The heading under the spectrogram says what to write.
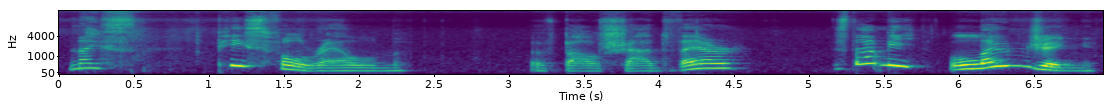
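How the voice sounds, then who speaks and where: Gamebook narrator, takes it slow, dramatic storybook delivery, pitch goes up and down loads. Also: huge pitch swings, dark tone. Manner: theatrical, deliberate phrasing. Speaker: gamebook reader and video host.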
